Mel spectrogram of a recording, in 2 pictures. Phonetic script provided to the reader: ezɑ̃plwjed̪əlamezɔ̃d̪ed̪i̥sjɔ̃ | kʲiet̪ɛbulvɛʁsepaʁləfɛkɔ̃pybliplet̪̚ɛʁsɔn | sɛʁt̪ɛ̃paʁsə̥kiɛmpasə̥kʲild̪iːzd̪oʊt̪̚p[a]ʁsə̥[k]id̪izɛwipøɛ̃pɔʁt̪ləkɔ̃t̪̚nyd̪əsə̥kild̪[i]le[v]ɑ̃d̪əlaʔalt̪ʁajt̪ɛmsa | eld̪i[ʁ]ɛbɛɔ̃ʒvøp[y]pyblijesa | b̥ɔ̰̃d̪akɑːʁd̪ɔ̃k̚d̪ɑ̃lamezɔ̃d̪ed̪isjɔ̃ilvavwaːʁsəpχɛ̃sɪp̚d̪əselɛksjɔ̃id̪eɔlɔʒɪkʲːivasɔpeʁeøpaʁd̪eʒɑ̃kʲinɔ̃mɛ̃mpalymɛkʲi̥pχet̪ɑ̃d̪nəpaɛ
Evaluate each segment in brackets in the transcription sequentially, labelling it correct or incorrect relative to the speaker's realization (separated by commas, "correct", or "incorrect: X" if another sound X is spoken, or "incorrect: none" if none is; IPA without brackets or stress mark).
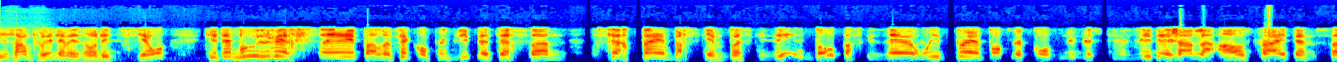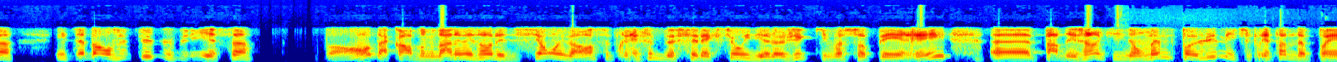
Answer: correct, correct, correct, incorrect: ʒ, incorrect: z, correct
